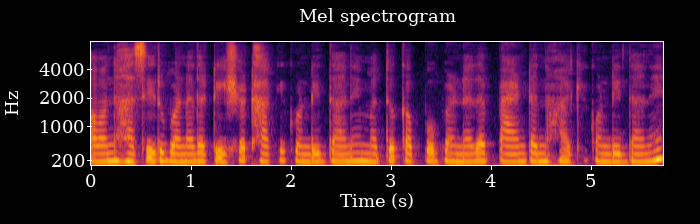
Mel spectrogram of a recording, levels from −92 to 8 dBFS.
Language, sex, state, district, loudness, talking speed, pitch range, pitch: Kannada, female, Karnataka, Raichur, -17 LUFS, 95 wpm, 180-195 Hz, 185 Hz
